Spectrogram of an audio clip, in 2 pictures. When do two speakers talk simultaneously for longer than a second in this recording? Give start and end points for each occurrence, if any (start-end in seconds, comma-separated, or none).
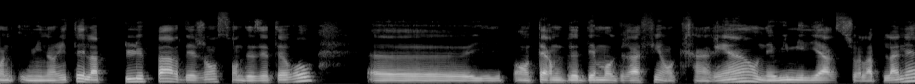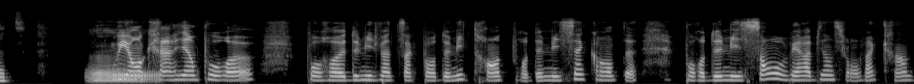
none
